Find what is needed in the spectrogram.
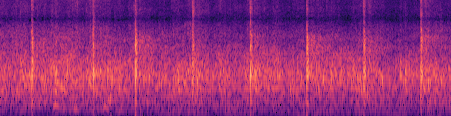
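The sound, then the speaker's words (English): Audience applause for a panel at a history festival evening: continuous clapping with a regular beat of sharper, louder claps standing out at a quick, even pace. “ladies and gentlemen, round of applause for your panel, please.”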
